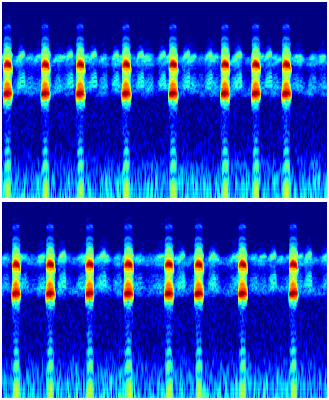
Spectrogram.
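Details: Paddy-field Fejervarya kawamurai, Itoshima City, Fukuoka, Japan: rapid sharp croaks about twice per second, some paired closely, with a dense background chorus of other calling frogs.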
